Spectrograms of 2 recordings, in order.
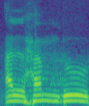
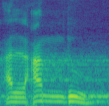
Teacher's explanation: alhamdu yang seharusnya dibaca ha tapi dibaca ain, al-amdu, karena ha dan ain ini satu makhraj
